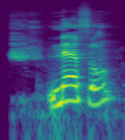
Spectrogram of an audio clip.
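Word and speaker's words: Nestlé: Nestle.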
